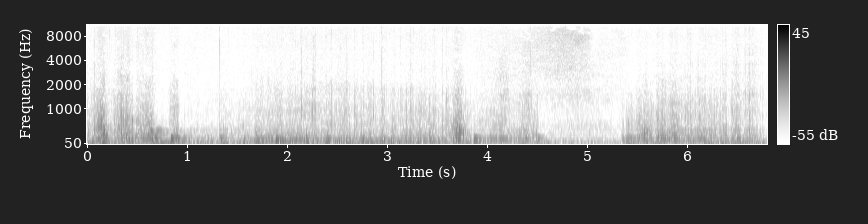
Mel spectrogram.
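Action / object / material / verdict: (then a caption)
scrape / foam microphone windscreen / foam / none. Long acrylic nails scratch a round grey foam cover on a microphone, making a deep, muffled rumbling rustle with almost no bright content. The scratching is continuous, fades into a short near-silent gap around the fifth second, then resumes.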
